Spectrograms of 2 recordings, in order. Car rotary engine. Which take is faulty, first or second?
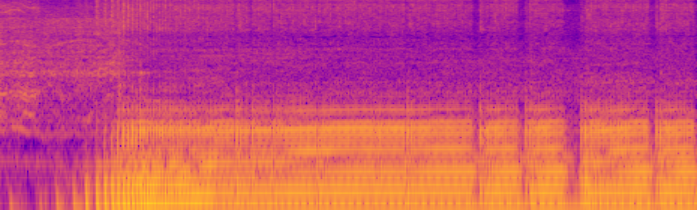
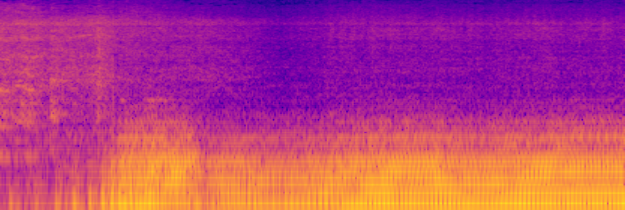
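first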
